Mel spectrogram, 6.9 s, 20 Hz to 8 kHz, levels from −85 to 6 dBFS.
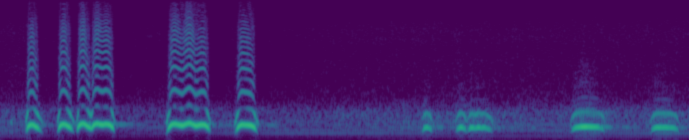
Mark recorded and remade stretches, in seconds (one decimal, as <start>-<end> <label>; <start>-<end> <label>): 0.0-6.9 recorded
